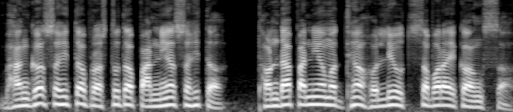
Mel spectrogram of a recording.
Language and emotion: Odia, neutral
